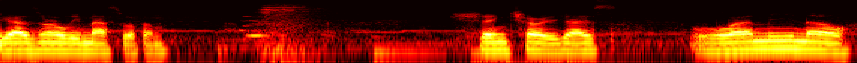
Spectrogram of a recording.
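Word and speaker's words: Xingqiu: Um, you pronounce his name uh Shingcho, by the way.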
